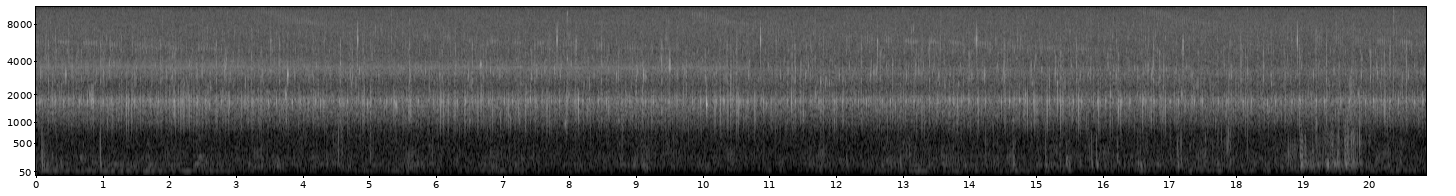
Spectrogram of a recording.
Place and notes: Newmill Trout Fishery, Mouse Water, Lanark, UK - Waterway Ferrics Recording 002
Recorded in mono with an Aquarian Audio H2a hydrophone and a Sound Devices MixPre-3.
